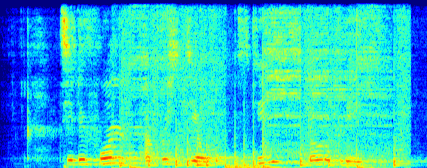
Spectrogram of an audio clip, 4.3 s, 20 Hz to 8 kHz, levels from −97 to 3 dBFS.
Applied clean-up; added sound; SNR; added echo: none; Drum kit; 5 dB; reverberation time 1.8 s.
